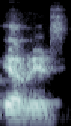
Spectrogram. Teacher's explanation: In compound words, so when words are formed or made up of two nouns, let's say air raid, the first element is accented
